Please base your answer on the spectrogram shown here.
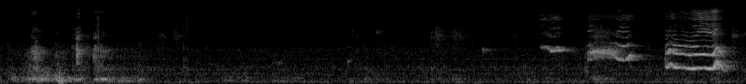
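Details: Cavalier King Charles Spaniel puppies in an indoor home puppy pen: low muffled rustling early on, then three loud, high, wavering harmonic whines near the end, each about half a second long and rising then falling.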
